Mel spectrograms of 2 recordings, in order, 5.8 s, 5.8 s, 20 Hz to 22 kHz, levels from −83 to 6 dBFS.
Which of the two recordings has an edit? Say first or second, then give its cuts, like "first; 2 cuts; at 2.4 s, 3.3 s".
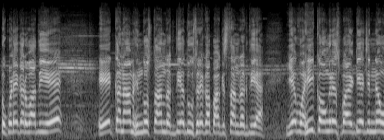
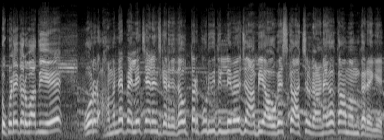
second; 1 cut; at 1.1 s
